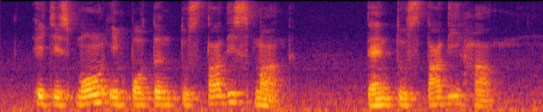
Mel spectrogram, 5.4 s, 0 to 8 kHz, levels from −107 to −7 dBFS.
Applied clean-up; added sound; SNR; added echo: none; none; none; none.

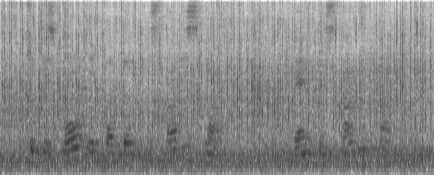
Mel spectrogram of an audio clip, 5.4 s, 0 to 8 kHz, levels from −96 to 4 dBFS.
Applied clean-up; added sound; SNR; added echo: none; Idling / Aircraft; -2 dB; reverberation time 0.2 s.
